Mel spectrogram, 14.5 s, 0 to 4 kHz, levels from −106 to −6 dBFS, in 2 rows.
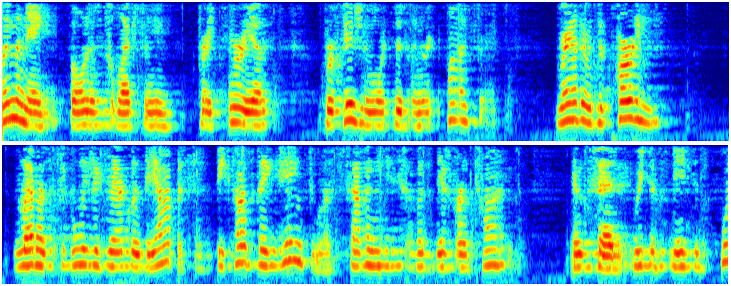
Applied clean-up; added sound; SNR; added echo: neural mask model DeepFilterNet 3.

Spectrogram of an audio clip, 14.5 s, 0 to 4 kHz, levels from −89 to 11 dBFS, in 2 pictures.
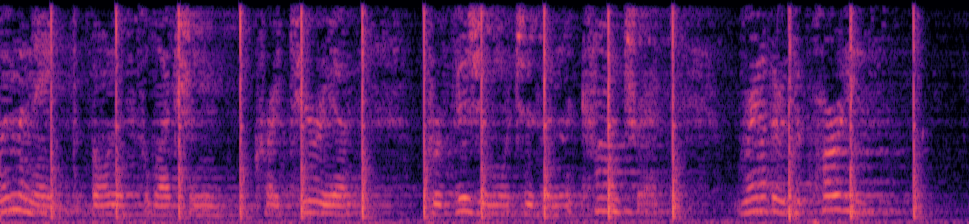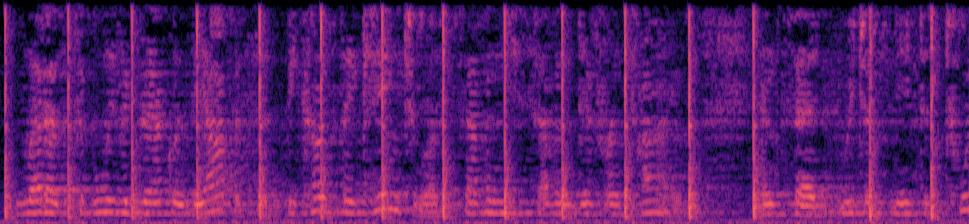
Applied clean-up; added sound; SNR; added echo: none; Hammer; 2 dB; reverberation time 1.3 s.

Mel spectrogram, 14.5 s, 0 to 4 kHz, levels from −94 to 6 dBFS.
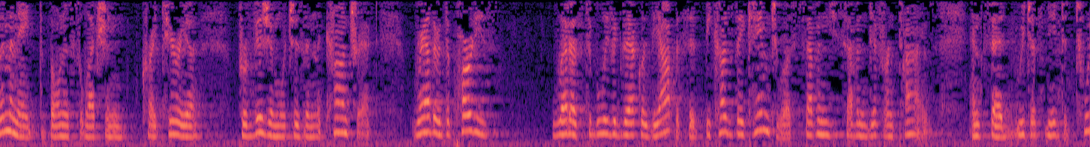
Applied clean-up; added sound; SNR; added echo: none; none; none; none.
